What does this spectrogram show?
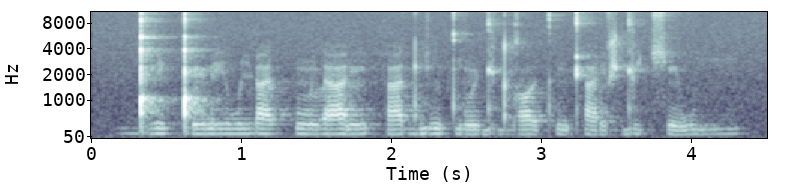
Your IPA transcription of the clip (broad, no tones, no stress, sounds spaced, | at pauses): ɡ͡ǃ e ǃʼ ẽ ɽ e w i ɽ a l k õ l a ɾ ẽ h a d ɡ ĩ l t j õ ə̯ ɖ ɪ d ɡ ɒ ə̯ t̪ʰ ĩ ʈʰ a ɾ ɪ s ɖ ɪ t͡ɕʰ ẽ w i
